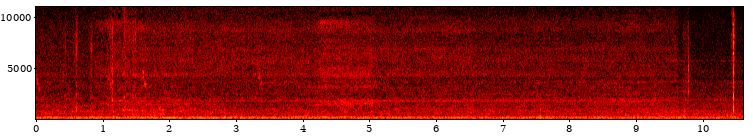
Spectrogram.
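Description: A steady low mechanical hum, like an engine idling, with a few faint clicks.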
